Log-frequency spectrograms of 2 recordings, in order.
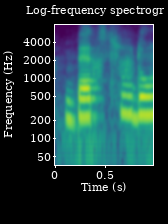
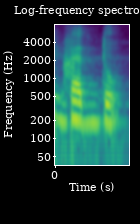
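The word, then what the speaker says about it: ベッド: तो ये शब्द बेत्सुदो नहीं है, इसको पढ़ेंगे बेद्दो।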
